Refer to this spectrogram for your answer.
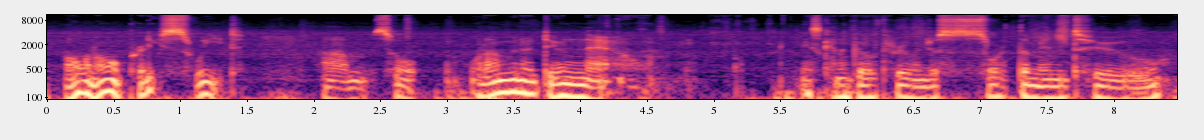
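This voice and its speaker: In a relaxed tone, a man with a very deep, low voice and lively intonation speaks at a fairly slow pace with long, frequent pauses. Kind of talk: ASMR card-sorting talk to camera. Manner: soft-spoken, whispered, relaxed.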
